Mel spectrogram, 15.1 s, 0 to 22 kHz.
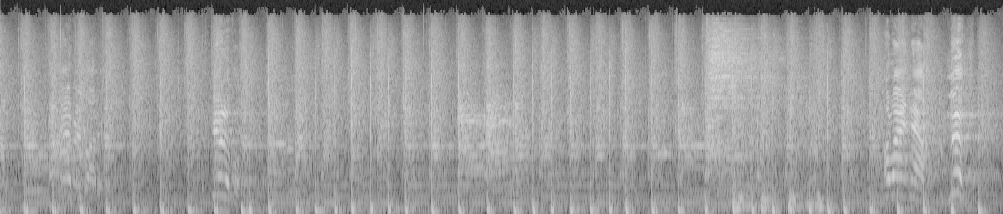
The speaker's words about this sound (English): Can we try and get everybody just to stand up for 1 minute and clap their hands with us?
